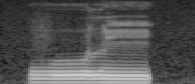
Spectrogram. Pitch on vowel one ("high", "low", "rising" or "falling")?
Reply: high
